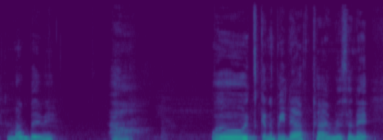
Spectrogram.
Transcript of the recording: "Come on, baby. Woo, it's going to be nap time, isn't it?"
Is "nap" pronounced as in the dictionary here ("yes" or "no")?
no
